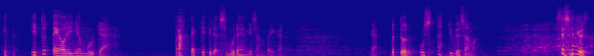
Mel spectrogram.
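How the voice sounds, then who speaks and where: A middle-aged man preaching a lively sermon to a live audience, asking them questions and joking along the way. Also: a little high. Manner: animated, asks the audience questions and jokes.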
